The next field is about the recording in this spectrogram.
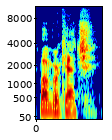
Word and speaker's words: Bumbercatch: Like I can never say his name right. Is it Bumbercatch? – Bumbercatch. – Yep. Okay.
